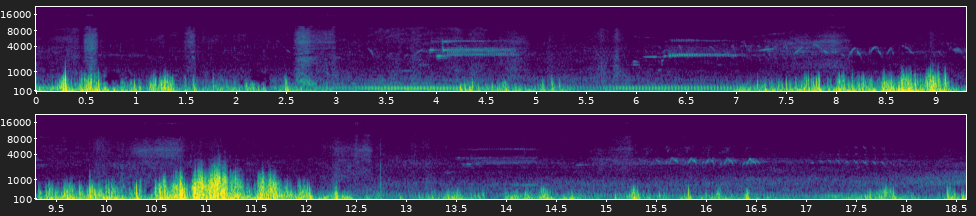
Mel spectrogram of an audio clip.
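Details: French Bulldog named Marcel, sniffing and hopping; quick breathy snuffles repeat rapidly throughout, swelling into a dense, louder flurry around the middle before easing off, over a steady low hum.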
